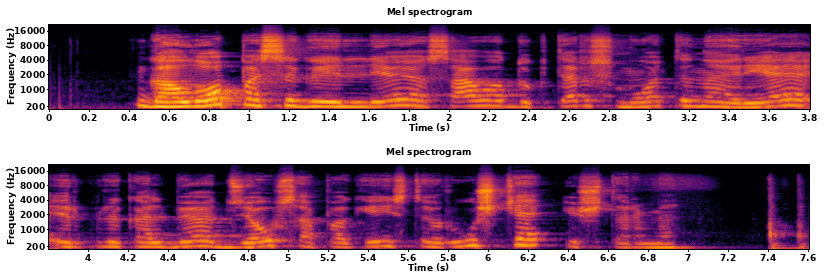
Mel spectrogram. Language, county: Lithuanian, Panevėžys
